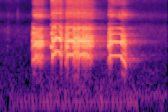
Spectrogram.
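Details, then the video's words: Wild junglefowl rooster crowing, a recording used to lure wild fowl: one loud, harsh crow in four bursts, a short note, a second note, a long sustained middle phrase and a falling final note, against a silent background. "suab qaib qus zoo dib qaib tuaj zoo heev"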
